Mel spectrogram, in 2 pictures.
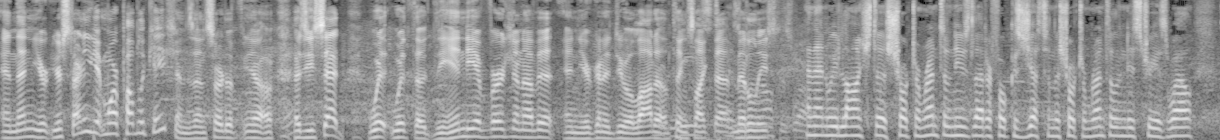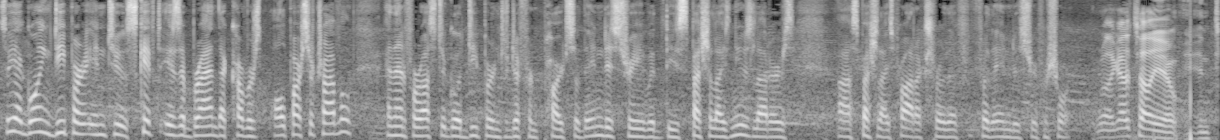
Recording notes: at New York’s Jacob Javits Center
